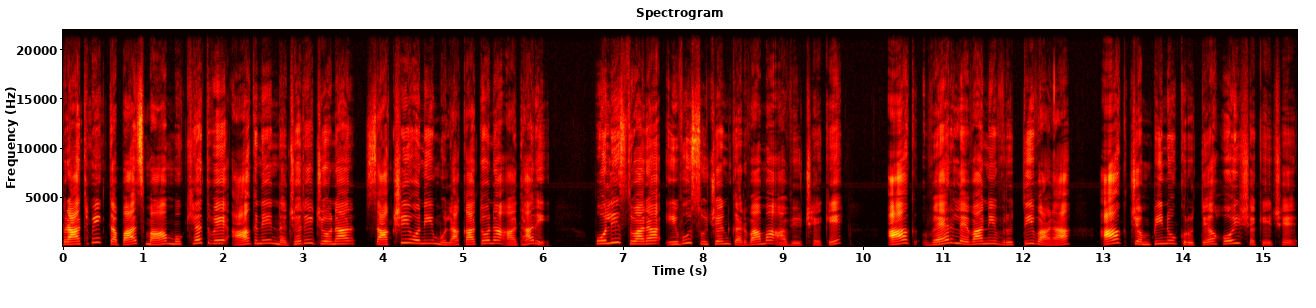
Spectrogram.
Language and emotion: Gujarati, neutral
